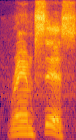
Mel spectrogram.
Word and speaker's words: Ramses: All right, Ramsis. Let Okay. Is it Ramsy? Put one for Ramsay, two for Ramsis. I want to pronounce your name correctly. Ram sis.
